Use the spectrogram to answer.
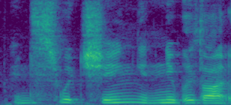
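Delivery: usual speaking voice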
